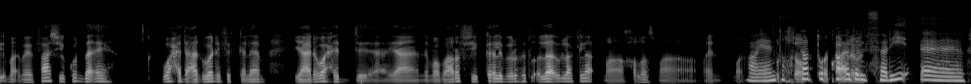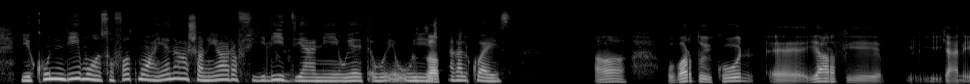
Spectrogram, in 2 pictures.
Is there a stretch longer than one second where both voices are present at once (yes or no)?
yes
